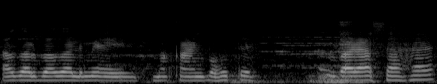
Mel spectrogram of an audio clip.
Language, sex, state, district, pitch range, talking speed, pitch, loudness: Hindi, female, Bihar, Sitamarhi, 180-195 Hz, 110 wpm, 185 Hz, -35 LUFS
